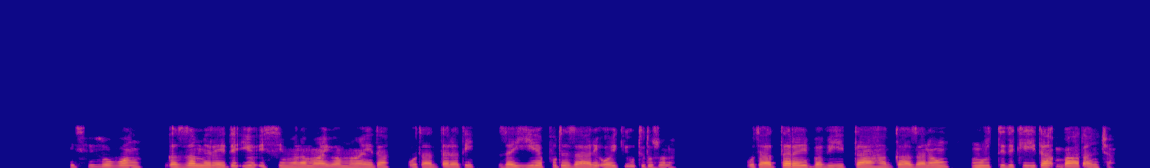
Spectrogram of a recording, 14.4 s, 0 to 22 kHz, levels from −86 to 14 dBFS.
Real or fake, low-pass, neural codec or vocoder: fake; 5.4 kHz; codec, 16 kHz, 16 kbps, FreqCodec, smaller model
